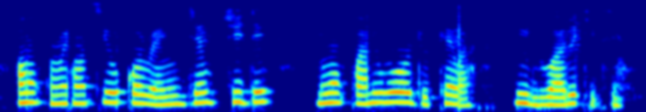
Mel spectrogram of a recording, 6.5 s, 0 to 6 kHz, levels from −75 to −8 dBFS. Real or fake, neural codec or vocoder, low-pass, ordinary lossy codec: real; none; 5.4 kHz; MP3, 32 kbps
